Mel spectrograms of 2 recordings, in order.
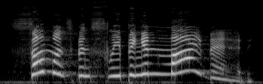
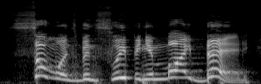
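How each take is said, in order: First: It is said in a medium, ordinary voice. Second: It is said in a big, booming voice.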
